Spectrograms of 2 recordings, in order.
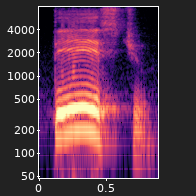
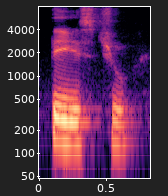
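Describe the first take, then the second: First: TÊXtil, first syllable long and very loud; stress on penultimate. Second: Said in the usual way. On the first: Shown as a demonstration. Teacher showing the strong syllable, Têxtil heavily stressed on "Têx". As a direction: slam and stretch the "Têx" of Têxtil. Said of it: "É pronunciado com mais força". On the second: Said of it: "é pronunciada com mais força".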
